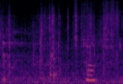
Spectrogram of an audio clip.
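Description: Faint rustling and crinkling of paper as kraft envelopes are handled, a few soft scattered crinkles.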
